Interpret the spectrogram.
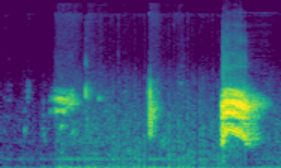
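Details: Crows in a flock give a few short, rasping caws, then one loud, prolonged harsh caw near the end.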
